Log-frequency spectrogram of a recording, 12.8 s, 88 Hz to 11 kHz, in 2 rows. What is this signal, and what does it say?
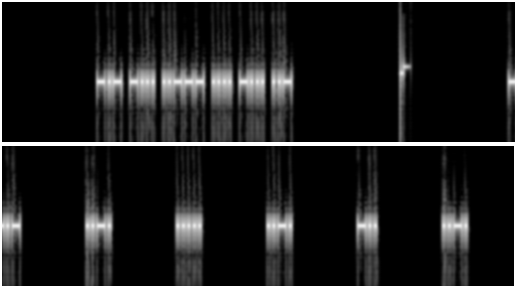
Morse code, heard as a keyed tone, about 36 wpm, spaced as for 15 wpm, 700 Hz. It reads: KB2HBU KF5FDF
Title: USA Call Signs - 6 Characters - 8x Character Spacing - 35wpm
